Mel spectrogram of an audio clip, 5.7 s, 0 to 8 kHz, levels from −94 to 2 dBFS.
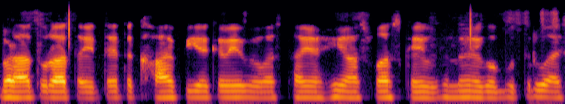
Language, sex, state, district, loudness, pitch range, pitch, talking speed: Magahi, male, Bihar, Lakhisarai, -21 LUFS, 130-135 Hz, 130 Hz, 160 wpm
